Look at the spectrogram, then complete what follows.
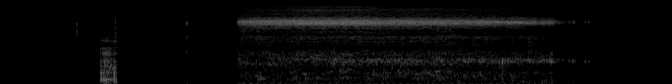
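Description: Atomizer coil on a Nemesis mechanical vape mod hissing steadily for about three seconds as it fires under a long draw, then cutting off. A short tick comes about a second in.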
